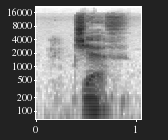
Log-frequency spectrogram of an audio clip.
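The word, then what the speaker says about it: Geoff: It's a I I'm not sure how they're related, but there's a new company called Jeff. It's spelled Ge O FF.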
